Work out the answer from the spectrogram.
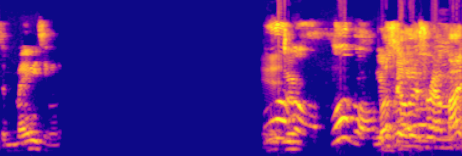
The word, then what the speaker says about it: Louisville: It's two syllables. If you're a native, Louisville.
